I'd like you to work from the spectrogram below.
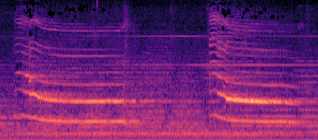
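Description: A black cat meowing on a balcony gives two long, drawn-out, plaintive meows, each dipping in pitch as it begins and then holding a steady wail, with a brief pause between them.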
